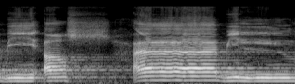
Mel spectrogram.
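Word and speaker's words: أَصْحَابِ: Alam tara kaifa fa'ala rabbuka bi ashabil fil. Perhatikan ada shad sukun, jangan sampai memantul. Bi ashabil, jadi membacanya diayun. Kalau dipantulkan seperti ini. Bi rabbuka bi tidak boleh, harus diayun.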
